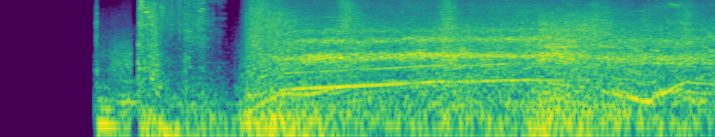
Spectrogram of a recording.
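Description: A car engine revs hard and roars away.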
